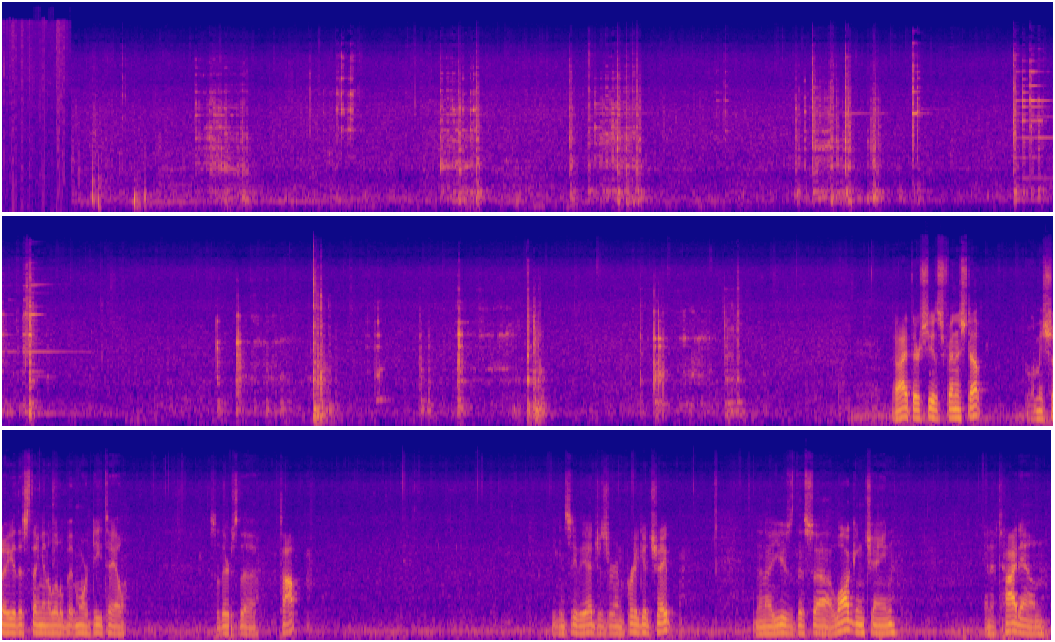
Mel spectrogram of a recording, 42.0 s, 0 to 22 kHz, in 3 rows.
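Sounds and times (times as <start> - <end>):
metal hardware clinking and rattling: 5.8 - 6.5, 10.6 - 12.4, 13.5 - 15.2.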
